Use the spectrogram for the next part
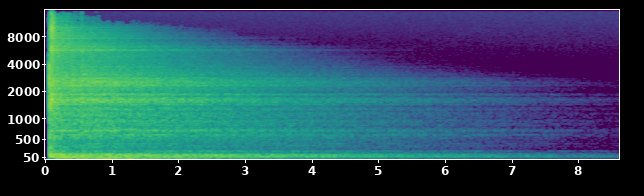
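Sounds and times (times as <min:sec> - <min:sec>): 
deep shock hit: 0:00.1 - 0:05.3.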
